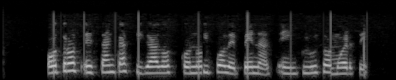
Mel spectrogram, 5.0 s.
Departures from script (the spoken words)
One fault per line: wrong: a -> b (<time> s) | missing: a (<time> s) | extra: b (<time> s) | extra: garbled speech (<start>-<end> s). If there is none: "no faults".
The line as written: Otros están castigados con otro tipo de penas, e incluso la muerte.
missing: otro (2.5 s)
missing: la (4.1 s)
